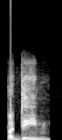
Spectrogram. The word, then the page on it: per diem: Indian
